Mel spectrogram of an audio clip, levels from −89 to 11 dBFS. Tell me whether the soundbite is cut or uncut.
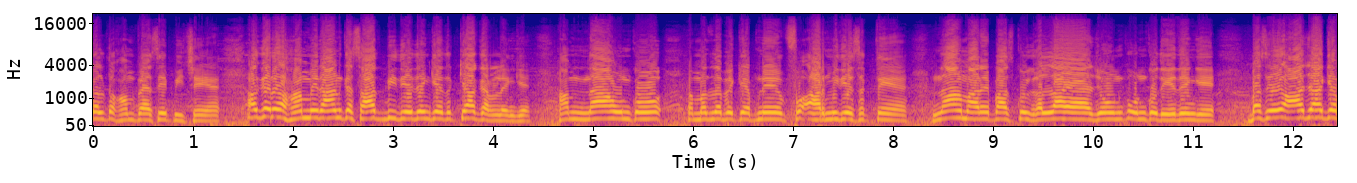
uncut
